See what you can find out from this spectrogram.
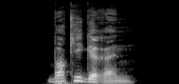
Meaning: inflection of bockig: 1. strong genitive masculine/neuter singular comparative degree 2. weak/mixed genitive/dative all-gender singular comparative degree
- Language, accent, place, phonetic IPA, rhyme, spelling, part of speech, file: German, Germany, Berlin, [ˈbɔkɪɡəʁən], -ɔkɪɡəʁən, bockigeren, adjective, De-bockigeren.ogg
